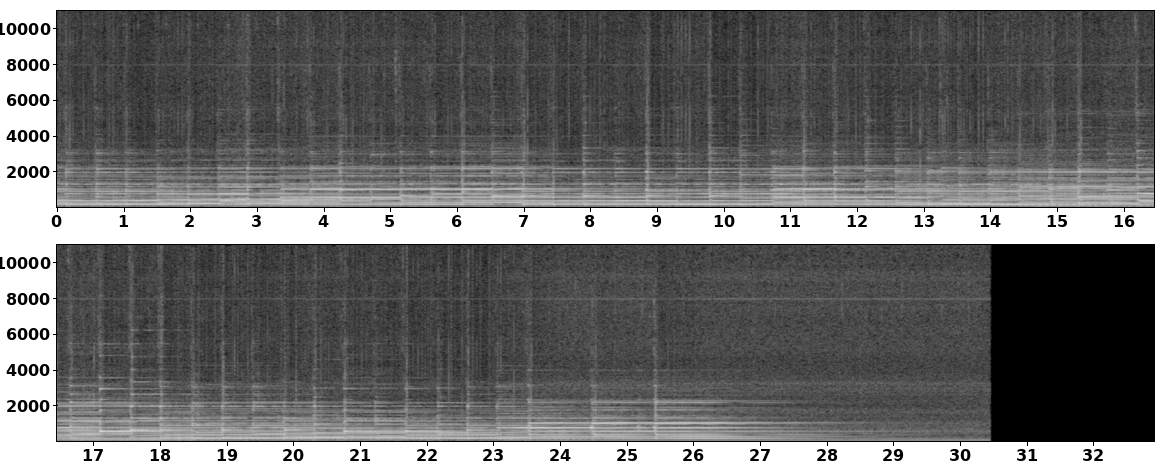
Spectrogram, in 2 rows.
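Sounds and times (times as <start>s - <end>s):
electric piano music: 0.0s - 29.8s.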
